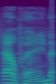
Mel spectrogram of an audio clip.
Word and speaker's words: Alpine: Is it Alpine or Alpine? – Alpine. That's how they tell you to say it.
